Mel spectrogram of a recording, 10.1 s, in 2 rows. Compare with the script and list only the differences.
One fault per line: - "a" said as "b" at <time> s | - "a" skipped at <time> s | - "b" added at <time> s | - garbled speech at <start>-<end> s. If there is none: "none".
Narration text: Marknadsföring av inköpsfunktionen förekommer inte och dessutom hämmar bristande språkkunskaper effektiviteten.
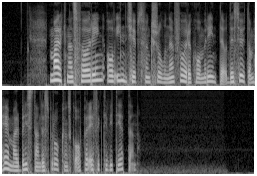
none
